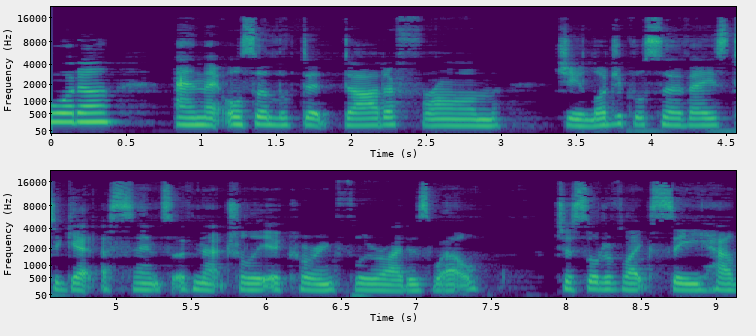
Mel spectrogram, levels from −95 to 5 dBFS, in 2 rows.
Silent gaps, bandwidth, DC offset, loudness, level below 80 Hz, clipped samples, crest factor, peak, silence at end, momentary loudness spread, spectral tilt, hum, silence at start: none; 16.5 kHz; under 0.1%; -28 LUFS; -66 dBFS; under 0.1%; 20 dB; -8 dBFS; 0 s; 6 LU; -4 dB/octave; none; 0 s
